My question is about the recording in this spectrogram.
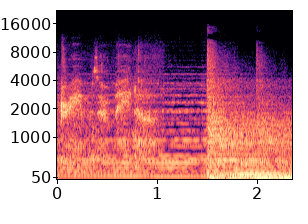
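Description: Horror trailer soundtrack: a whispered word over a low, dark drone, then about one and a half seconds in a sudden deep bass hit that carries on as a loud low rumble.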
